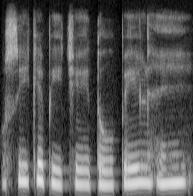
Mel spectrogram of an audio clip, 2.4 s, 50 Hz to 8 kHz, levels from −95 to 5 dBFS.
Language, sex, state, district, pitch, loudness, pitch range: Hindi, male, Madhya Pradesh, Bhopal, 180 Hz, -15 LUFS, 175-190 Hz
